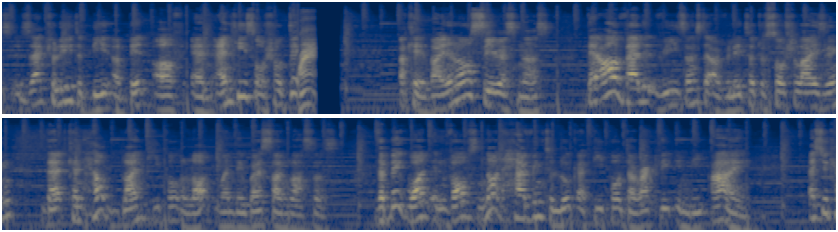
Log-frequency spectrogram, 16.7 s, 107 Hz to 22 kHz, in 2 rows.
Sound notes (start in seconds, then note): 3.0 duck quaking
